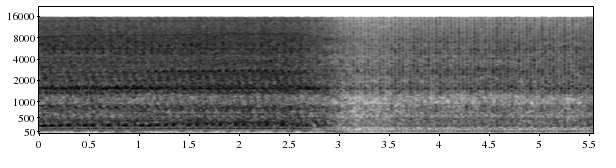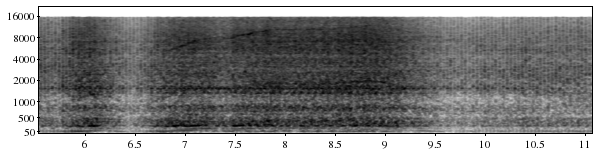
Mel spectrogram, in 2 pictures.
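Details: Mitsubishi Pajero idling rough with an uneven, lumpy beat that smooths out with a bit of rpm, only an occasional hiccup; cause unknown.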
